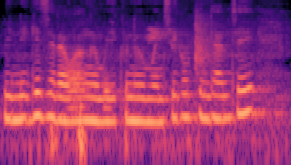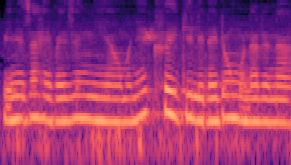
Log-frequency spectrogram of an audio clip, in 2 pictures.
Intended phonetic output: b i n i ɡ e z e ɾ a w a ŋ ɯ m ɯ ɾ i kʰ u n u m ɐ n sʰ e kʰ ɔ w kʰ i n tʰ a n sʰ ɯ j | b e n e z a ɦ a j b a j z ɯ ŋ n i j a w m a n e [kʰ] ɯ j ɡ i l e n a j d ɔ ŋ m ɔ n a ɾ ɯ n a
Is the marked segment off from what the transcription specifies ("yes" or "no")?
no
